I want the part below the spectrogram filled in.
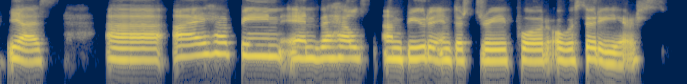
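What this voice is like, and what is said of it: Icelandic accent. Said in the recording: “I'm from Iceland, which will explain my ... Your lovely accent.”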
